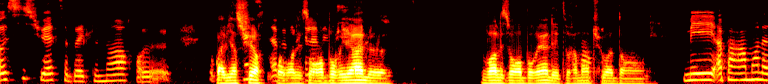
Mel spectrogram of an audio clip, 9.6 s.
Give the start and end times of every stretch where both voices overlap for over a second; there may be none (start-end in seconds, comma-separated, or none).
2.7-4.5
